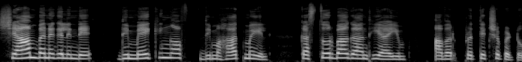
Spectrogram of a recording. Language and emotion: Malayalam, neutral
